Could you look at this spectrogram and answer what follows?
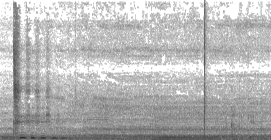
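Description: A child's short spoken reply, then a steady low hum for about a second that ends in one sharp click, from a butane canister torch being used to light a wood campfire.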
